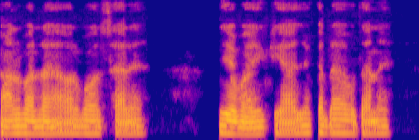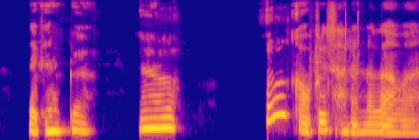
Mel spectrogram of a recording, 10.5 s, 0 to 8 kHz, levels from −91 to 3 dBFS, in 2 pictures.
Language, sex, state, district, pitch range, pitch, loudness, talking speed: Hindi, male, Chhattisgarh, Raigarh, 105-140 Hz, 115 Hz, -16 LUFS, 155 wpm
